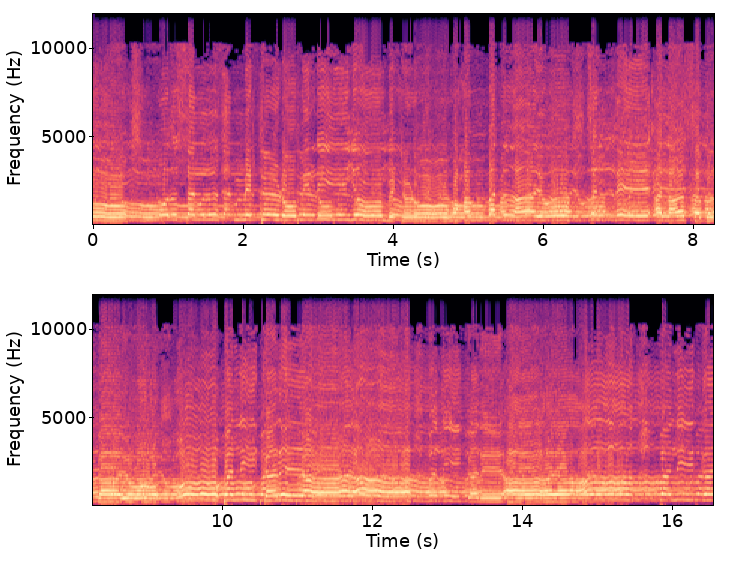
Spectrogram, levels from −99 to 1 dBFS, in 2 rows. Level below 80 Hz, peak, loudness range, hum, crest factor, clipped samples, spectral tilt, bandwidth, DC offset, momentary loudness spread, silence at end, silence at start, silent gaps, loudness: -46 dBFS; 0 dBFS; 3 LU; none; 6 dB; 6%; -2.5 dB/octave; 12 kHz; 0.4%; 6 LU; 0 s; 0 s; none; -7 LUFS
